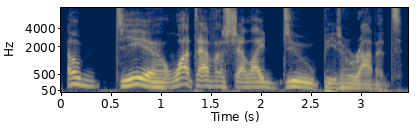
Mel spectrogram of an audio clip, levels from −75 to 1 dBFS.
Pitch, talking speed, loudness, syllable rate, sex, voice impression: 135 Hz, 140 wpm, -18 LUFS, 3.6 syllables/s, male, masculine, adult-like, tensed, slightly powerful, slightly soft, cool, slightly intellectual, calm, friendly, slightly wild, lively, slightly kind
